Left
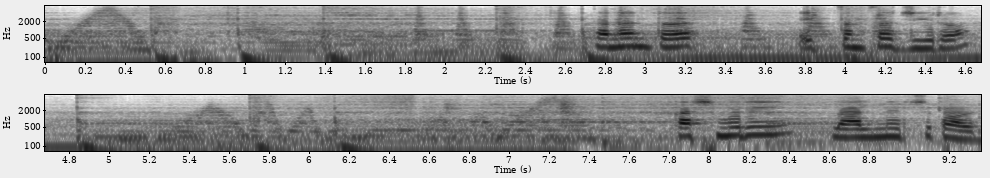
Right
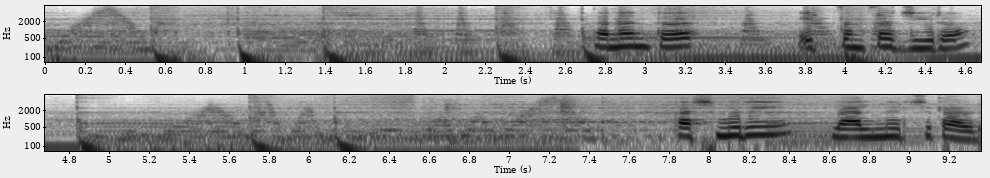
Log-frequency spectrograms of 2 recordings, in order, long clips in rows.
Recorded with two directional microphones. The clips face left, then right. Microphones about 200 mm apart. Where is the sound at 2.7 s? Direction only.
25° right (ahead or behind).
